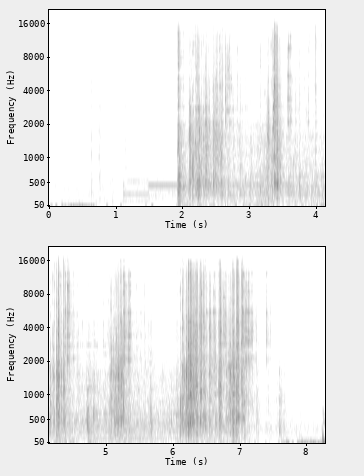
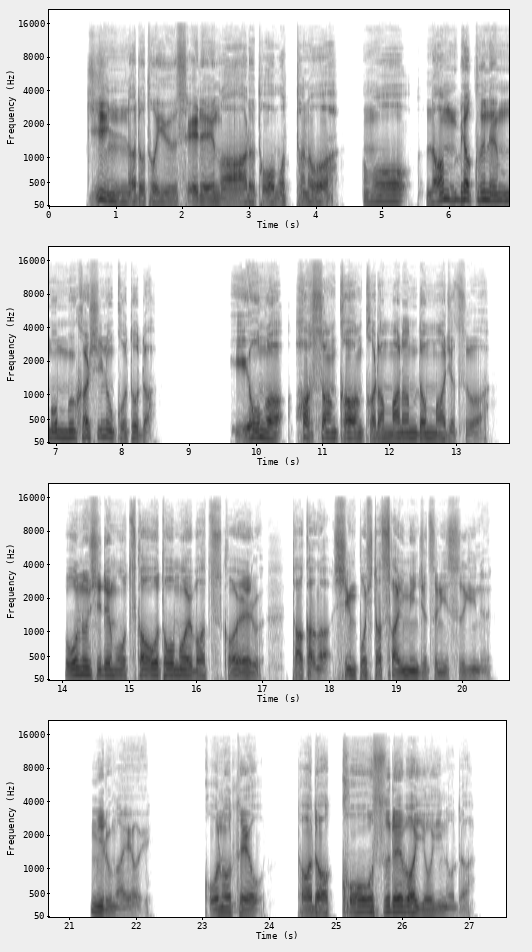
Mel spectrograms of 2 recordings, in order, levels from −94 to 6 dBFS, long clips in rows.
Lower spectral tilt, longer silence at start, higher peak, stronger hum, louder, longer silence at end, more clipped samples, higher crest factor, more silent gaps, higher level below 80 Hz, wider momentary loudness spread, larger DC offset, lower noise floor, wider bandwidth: second, -1 dB/octave vs -5.5 dB/octave; second, 0.2 s vs 0.6 s; second, -32 dBFS vs 0 dBFS; neither; second, -55 LUFS vs -22 LUFS; second, 0 s vs 0.55 s; neither; first, 28 dB vs 22 dB; second, none vs 4.47-4.70 s, 8.64-9.61 s, 13.66-14.04 s, 17.39-17.44 s, 20.56-21.32 s, 22.33-23.03 s, 24.12-24.42 s, 25.04-25.09 s; second, -84 dBFS vs -54 dBFS; about the same, 15 LU vs 13 LU; neither; second, -85 dBFS vs under -90 dBFS; about the same, 16.5 kHz vs 16 kHz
